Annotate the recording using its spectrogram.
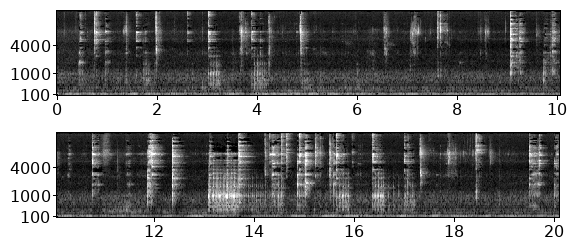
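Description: Metal cutlery clinks and scrapes on a plate.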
